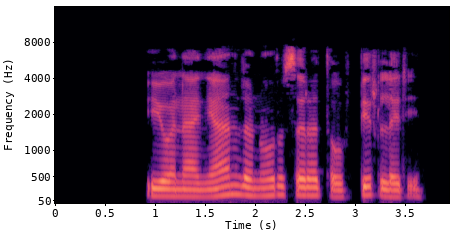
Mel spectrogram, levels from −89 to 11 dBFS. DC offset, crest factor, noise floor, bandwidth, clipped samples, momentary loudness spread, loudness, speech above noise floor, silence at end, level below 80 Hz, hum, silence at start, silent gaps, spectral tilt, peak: under 0.1%; 16 dB; under -90 dBFS; 7.8 kHz; under 0.1%; 8 LU; -19 LUFS; over 72 dB; 0.3 s; -66 dBFS; none; 0.9 s; none; -4 dB/octave; -4 dBFS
